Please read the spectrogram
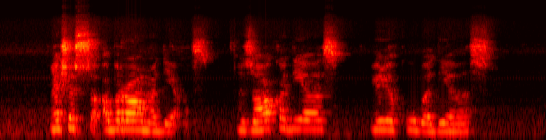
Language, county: Lithuanian, Vilnius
